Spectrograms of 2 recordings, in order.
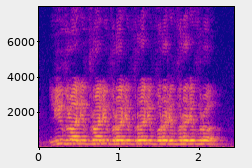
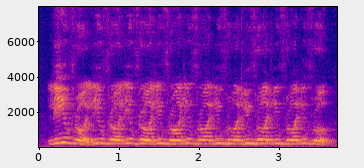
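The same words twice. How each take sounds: First: LIVRO fired off loud and fast on one pitch; rapid overlapping echo. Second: LIVRO chanted over and over on a level pitch; imitated echo. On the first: Teacher showing echoes crowding in too soon, rapid loud chant. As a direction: chant LIVRO loudly, run together without gaps. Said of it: "se eu tenho uma situação assim". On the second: Teacher imitating sound bouncing off a far surface, echo chant. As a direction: repeat LIVRO evenly like a distant reflection. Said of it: "O anteparo de reflexão tá longe". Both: Shown as a demonstration.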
